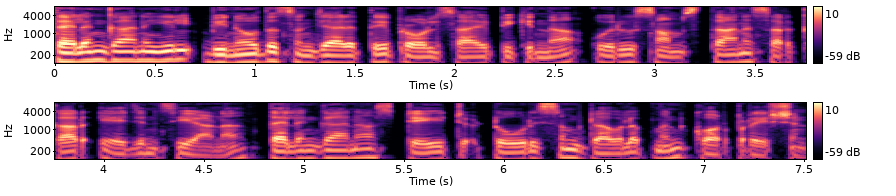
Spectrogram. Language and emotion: Malayalam, neutral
